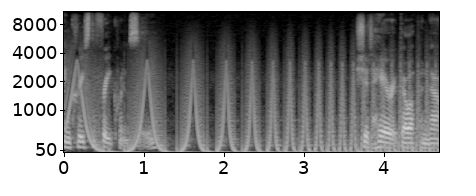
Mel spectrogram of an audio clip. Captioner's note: high pitched whirring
